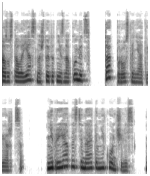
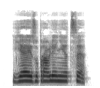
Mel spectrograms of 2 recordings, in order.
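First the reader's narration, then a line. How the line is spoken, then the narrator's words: Gloomy. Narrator (Russian): мрачно сообщил незнакомец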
